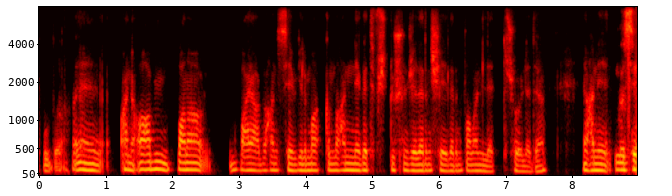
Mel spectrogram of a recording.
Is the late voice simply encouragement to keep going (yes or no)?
no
